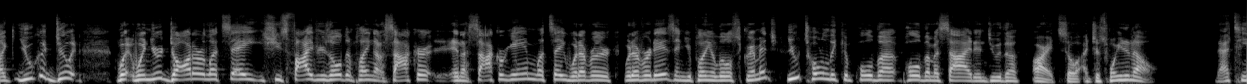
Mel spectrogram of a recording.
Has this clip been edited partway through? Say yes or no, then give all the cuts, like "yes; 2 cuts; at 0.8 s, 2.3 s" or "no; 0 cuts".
yes; 3 cuts; at 6.2 s, 7.8 s, 10.3 s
